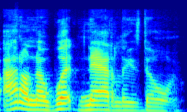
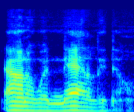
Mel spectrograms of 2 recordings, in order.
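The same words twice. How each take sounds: First: Said in the usual way. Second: Muttered aside. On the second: Retold or imitated. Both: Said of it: "They're like".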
